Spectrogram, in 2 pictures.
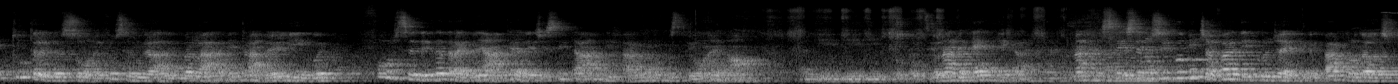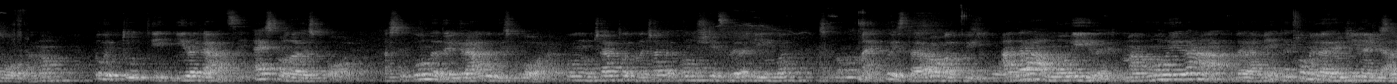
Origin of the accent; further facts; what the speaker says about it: Veneto, Italy; Cioè io sono veneta, comunque non è la stessa cosa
